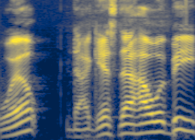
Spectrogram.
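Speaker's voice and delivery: put-on southern gentleman accent. Retelling how everyone reacted after they lost, Southern gentleman accent. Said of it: "Everyone sounded like a Southern gentleman".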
